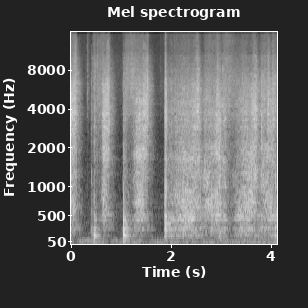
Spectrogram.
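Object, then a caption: Cardboard box lid. Long natural nails tap and scratch across the closed lid of a large, hollow, black printed cardboard shoe-style box lying on a table. Sharp taps punctuate bursts of dry, hissy scratching, which settles into continuous rubbing across the lid for the second half.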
